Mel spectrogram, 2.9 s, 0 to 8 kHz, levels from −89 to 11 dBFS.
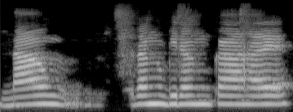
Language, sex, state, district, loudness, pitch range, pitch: Hindi, female, Bihar, Purnia, -16 LUFS, 220-225 Hz, 225 Hz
